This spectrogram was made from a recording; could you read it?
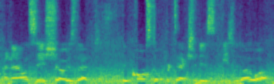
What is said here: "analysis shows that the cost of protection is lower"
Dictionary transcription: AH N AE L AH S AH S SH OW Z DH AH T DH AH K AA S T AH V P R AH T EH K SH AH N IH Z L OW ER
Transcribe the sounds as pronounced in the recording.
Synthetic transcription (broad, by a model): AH N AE L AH S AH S SH OW Z DH AH T DH AH K AA S T AH V P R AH T EH K SH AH N IH Z L OW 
